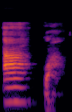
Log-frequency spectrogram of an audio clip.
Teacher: when you use a higher tune and then you end in low tune like aqua, that is higher to low tune, you are referring to clothes or clothing.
